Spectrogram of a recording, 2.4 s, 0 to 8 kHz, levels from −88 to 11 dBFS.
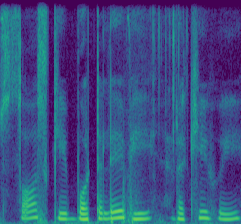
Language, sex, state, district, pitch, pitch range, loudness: Hindi, female, Himachal Pradesh, Shimla, 205 Hz, 195-225 Hz, -16 LUFS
